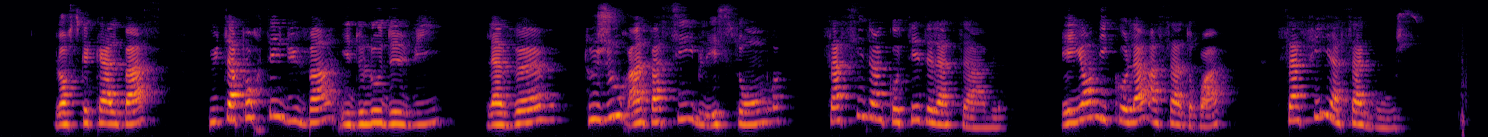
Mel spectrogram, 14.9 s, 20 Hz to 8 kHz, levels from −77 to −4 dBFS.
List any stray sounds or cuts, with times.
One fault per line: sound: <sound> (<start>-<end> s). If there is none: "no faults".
sound: whoosh (14.6-14.7 s)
